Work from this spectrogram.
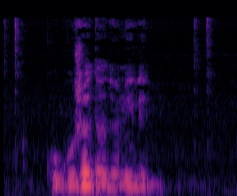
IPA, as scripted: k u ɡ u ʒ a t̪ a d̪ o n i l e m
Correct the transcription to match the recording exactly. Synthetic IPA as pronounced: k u ɡ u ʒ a d̪ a d̪ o n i l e n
